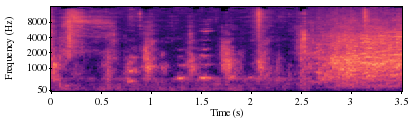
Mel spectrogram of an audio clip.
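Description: A woman speaks calmly nearby in a room.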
